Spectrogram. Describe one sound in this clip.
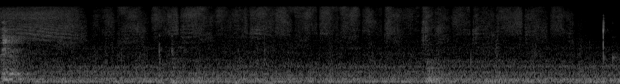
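Chalk rubs across a blackboard as it is wiped.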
